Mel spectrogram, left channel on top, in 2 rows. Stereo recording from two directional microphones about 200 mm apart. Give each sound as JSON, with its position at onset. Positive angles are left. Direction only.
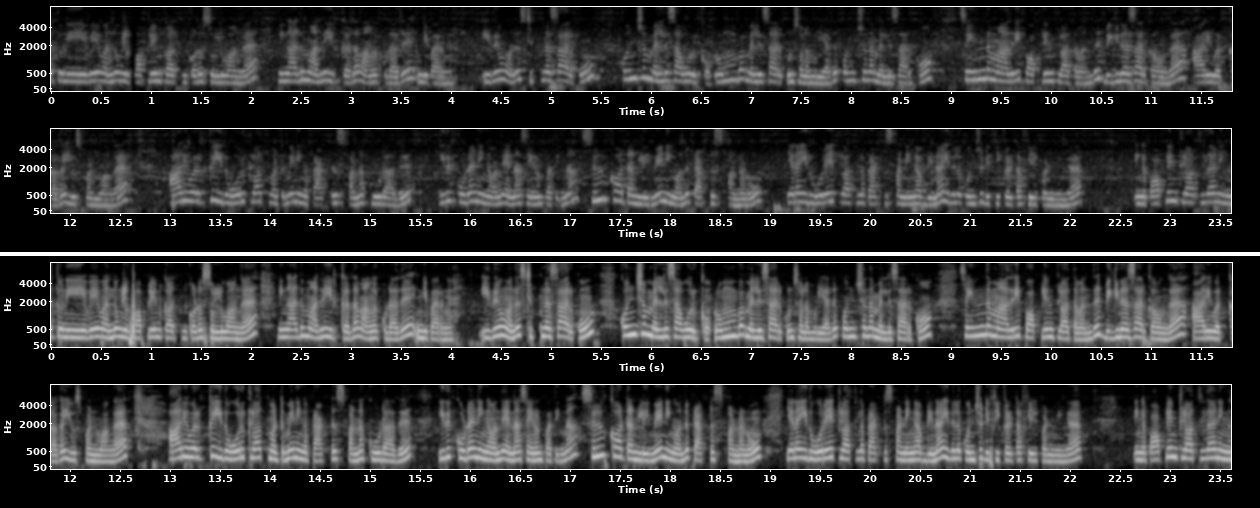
{"t": 0.1, "sound": "speech", "side_deg": -60}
